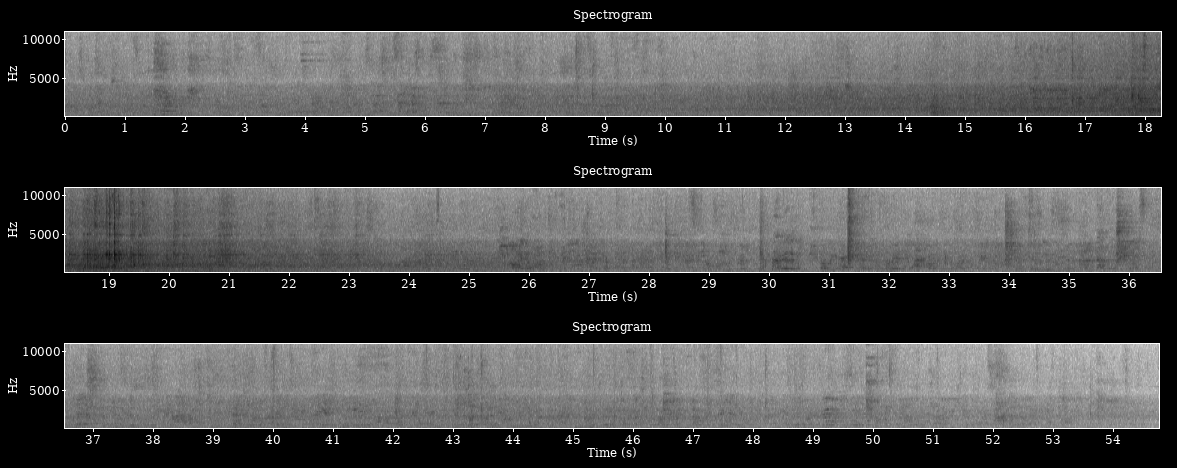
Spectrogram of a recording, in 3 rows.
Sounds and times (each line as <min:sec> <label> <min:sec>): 0:05.9 cyclists 0:49.7
0:09.4 night traffic 0:28.2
